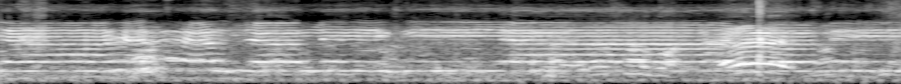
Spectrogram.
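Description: Music with a long, steady held note and singing voices, the held note dropping out briefly about two seconds in.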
